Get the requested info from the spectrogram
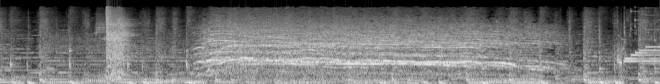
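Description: A sharp pop about a second in, then a crowd of children cheering and shouting for about four seconds, fading near the end, over background music.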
